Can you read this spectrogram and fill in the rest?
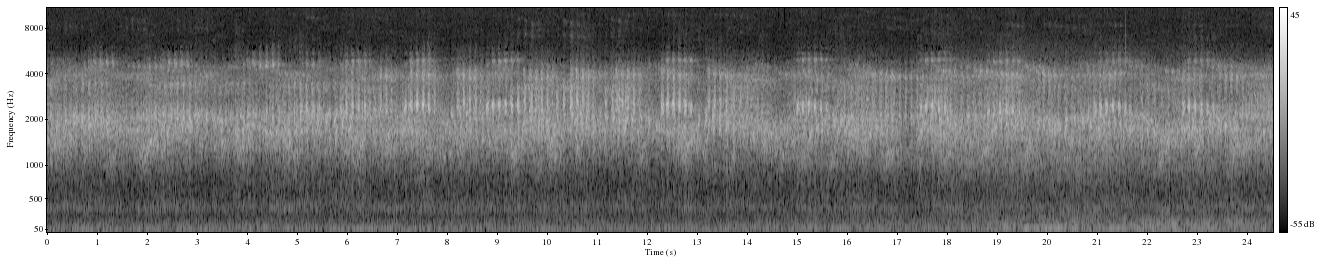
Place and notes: Moeras van Wiels, Luttrebruglaan, Vorst, Belgium - Frog chorus at night
Woodland park with some beautiful and very tall beech trees.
